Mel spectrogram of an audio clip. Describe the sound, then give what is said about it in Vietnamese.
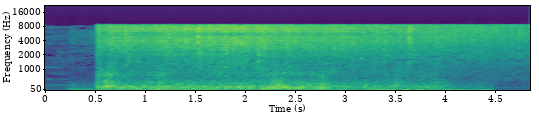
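A sudden heavy downpour bursts in after a quiet half-second: a loud, dense roar of rain with low thunder-like rumbling, sustained, easing slightly near the end. “Cô đi qua hết cái hang, đến bờ giếng, thì bỗng nhiên có một trận mưa rào thật to.”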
